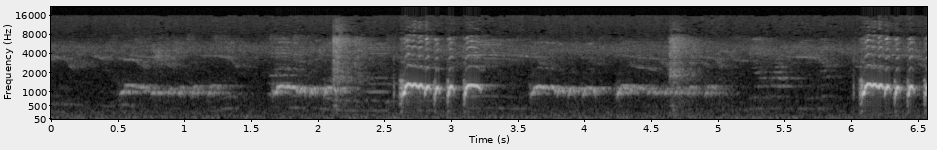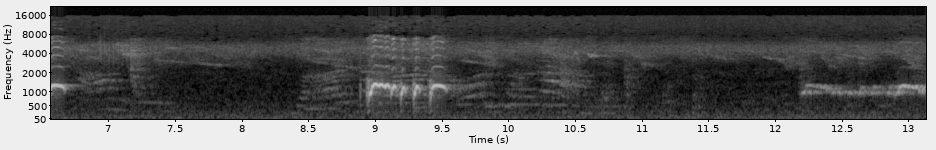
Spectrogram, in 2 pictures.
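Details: Local zebra dove, loud and eager, calling to challenge rivals. Even trilled phrases are broken by sharp clusters of rapid staccato notes every few seconds across a long, repeated sequence.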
